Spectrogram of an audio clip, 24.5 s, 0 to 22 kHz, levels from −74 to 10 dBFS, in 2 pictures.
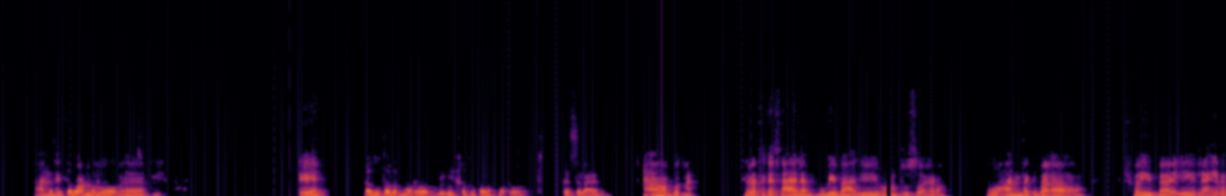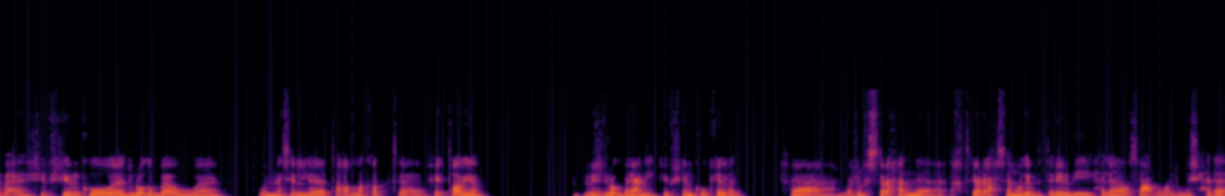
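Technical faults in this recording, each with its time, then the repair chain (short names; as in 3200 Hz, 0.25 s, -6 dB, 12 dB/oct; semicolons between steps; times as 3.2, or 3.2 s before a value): crackle 22/s -27 dBFS
6.61 pop -7 dBFS
8.86–8.91 gap 47 ms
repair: de-click; interpolate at 8.86, 47 ms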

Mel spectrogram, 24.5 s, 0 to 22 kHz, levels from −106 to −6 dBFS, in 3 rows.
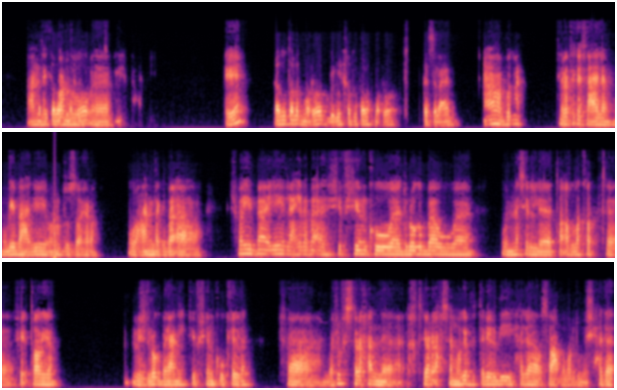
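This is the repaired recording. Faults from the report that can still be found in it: none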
